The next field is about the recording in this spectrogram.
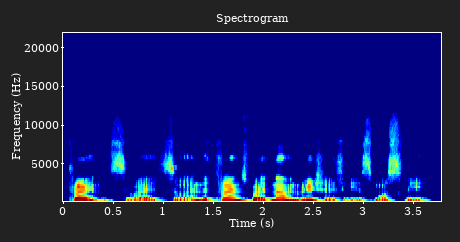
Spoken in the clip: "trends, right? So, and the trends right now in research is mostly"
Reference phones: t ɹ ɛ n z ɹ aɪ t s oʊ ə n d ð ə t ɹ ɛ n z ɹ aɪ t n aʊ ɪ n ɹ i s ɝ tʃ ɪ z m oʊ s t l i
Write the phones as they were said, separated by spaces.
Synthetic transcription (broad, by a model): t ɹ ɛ n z ɹ aɪ t s oʊ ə n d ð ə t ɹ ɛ n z ɹ aɪ t n aʊ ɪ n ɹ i ʃ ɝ s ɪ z m oʊ s t l i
